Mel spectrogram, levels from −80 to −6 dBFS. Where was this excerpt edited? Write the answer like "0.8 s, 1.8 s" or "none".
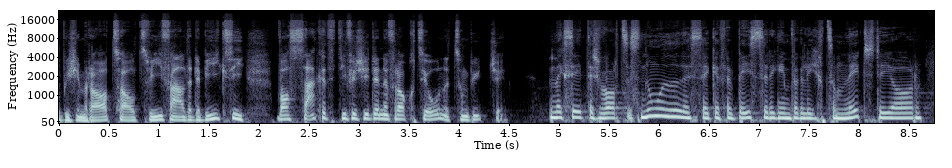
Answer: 4.8 s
